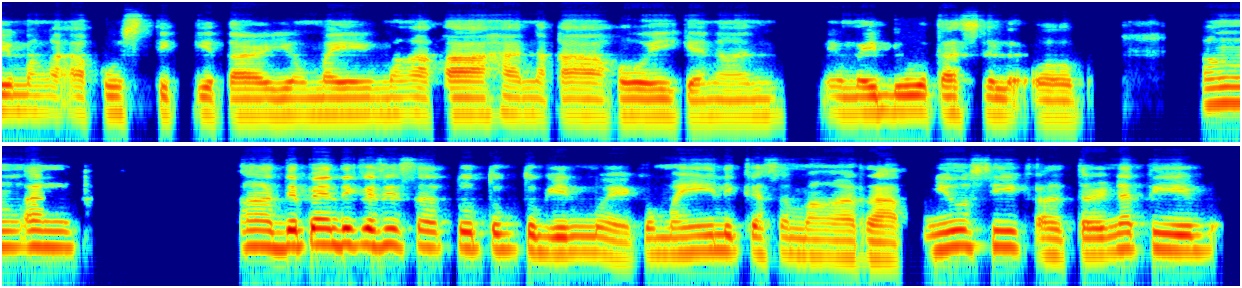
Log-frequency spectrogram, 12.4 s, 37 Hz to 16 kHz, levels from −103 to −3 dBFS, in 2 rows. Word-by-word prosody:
yung 145 -1 -1
mga 135 - -4
acoustic 135 0 -5
guitar, 120 -2 0
yung 125 0 -3
may 125 0 +1
mga 130 0 -4
kaha 130 +1 +2
na 125 - -5
kahoy 120 0 0
ganun. 115 +1 -6 0.2
Yung 135 -1 -7
may 130 +1 +2
butas 140 -1 +1
na 125 - -1
loob 110 -1 -4 0.6
ang, 195 +2 +1 0.2
ang, 205 -1 +3 1.0
ah, 210 -1 +3
depende 225 +2 +7
kasi 220 0 +6
sa 200 -3 0
tutugtugin 180 -4 +1
mo, 160 - -1
eh, 130 -5 -2
kung 150 +2 -5
mahilig 165 +2 0
ka 165 - 0
sa 155 0 -7
mga 140 -2 -3
rock 125 -2 0
music, 200 +2 +1
alternative, 170 +4 +1
140 Hz, 160 wpm, -24 LUFS, 125-175 Hz, 1.0 s, depende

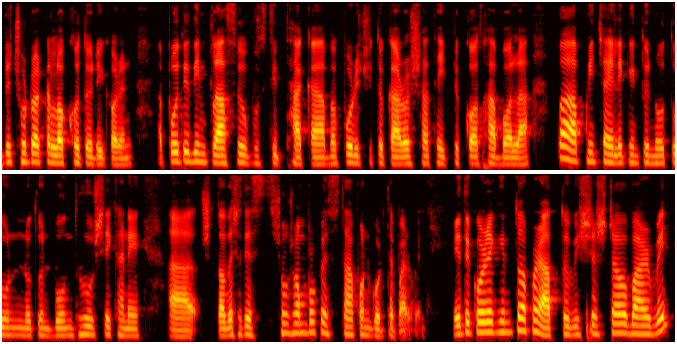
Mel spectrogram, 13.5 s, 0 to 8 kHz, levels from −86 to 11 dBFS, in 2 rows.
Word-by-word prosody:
ছোট 155 0 0
একটা 150 - -2
লক্ষ্য 135 +1 +2
তৈরি 120 -1 -1
করেন। 110 -1 0 0.3
আ - - -5
প্রতিদিন 160 -1 +1
ক্লাসে 135 +1 +5
উপস্থিত 130 +1 -10
থাকা 120 0 +2
বা 125 - -1
পরিচিত 135 -3 -1
কারো 120 0 +5
সাথে 130 -1 -5
একটু - - -11
কথা 125 +2 0
বলা 115 -1 +3 0.3
বা 220 - +5
আপনি 165 -1 -7
চাইলে 145 -1 +2
কিন্তু 140 0 -5
নতুন, 135 +1 -4 0.2
নতুন 125 +1 -5
বন্ধু 130 +2 -4 0.2
সেখানে 130 -3 -3 0.4
আ - - +3 0.4
তাদের 125 +2 +3
সাথে 140 0 0 0.3
সুসম্পর্ক 170 +2 -2 0.2
স্থাপন 140 -1 -1
করতে 120 - -2
পারবেন। - - -6 0.4
এতে 165 - +2
করে 180 0 +7
কিন্তু 185 +2 -4
আপনার 200 -1 +4
আত্মবিশ্বাসটাও 150 +5 -1
বাড়বে 150 0 +3
140 Hz, 170 wpm, -25 LUFS, 125-160 Hz, 0.4 s, করে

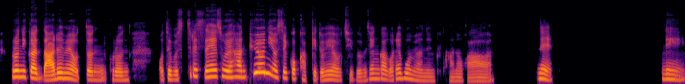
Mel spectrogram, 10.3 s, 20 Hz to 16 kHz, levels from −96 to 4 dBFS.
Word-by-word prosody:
그러니까 250 -5 +5
나름의 195 +7 +5
어떤 155 -3 -2
그런 150 -2 -4 0.5
어떻게 170 - -3
보면 160 - -4
스트레스 275 - -4
해소의 260 -1 +4
한 250 0 0
표현이었을 380 - +4
것 190 -2 -1
같기도 150 -2 -7
해요 160 -3 -3
지금 135 - -11
생각을 190 -3 -5
해 195 - -1
보면은 145 -10 -6
그 - - -33
단어가. 120 -1 -8 0.7
네. 195 -2 -1 1.6
네. 175 -3 -5
180 Hz, 290 characters per minute, -24 LUFS, 150-245 Hz, 1.6 s, 그러니까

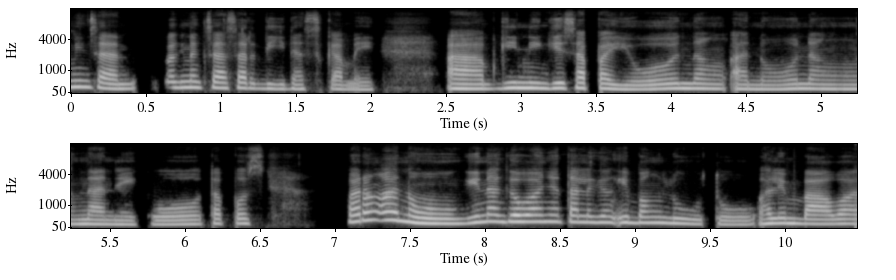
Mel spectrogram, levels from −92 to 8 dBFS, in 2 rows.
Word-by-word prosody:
minsan, 225 -7 0
kapag 250 +1 -2
nagsa-sardinas 215 -6 -2
kami, 175 -3 -6 0.4
um, 200 -1 +3
ginigisa 225 +1 +3
pa 215 -1 -1
yun, 190 +3 +1
ng 205 -2 -1
ano, 185 +1 -2
ng 190 -2 -2
nanay 180 -3 -1
ko. 175 +2 -2
Tapos 205 0 -6 0.6
parang 345 +5 +3
ano 225 - +4
ginagawa 285 +4 +3
niya 290 -1 -2
talagang 260 -2 -1
ibang 245 -1 0
luto, 180 -6 -3
halimbawa 200 -2 +1
205 Hz, 125 wpm, -19 LUFS, 190-240 Hz, 0.6 s, ano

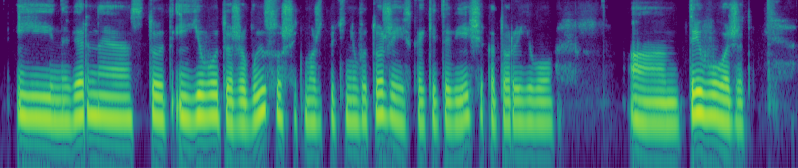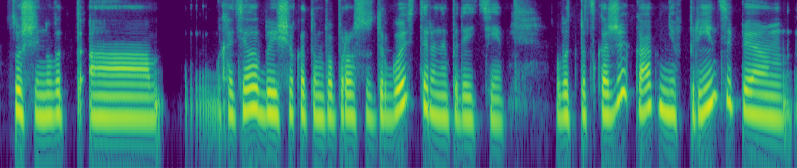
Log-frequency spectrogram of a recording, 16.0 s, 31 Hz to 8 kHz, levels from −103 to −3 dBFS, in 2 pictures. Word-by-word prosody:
и, 170 -2 0
наверное, 165 +1 -1
стоит 160 0 -3
и - - -2
его 175 +2 +1
тоже 140 -3 -2
выслушать. 170 +1 -3
Может 145 -1 -7
быть, 160 - -12
у 155 - -4
него 150 0 -6
тоже 180 +1 -2
есть 145 -3 -7
какие-то 140 0 -7
вещи, 150 +5 -4
которые 145 0 -6
его, 140 -1 -6 0.8
ам, 140 -3 -2
тревожат. 165 -8 +2 0.6
Слушай, 195 -3 +4
ну 175 0 +2
вот, 185 -1 0 0.2
а, 165 -1 +3 0.7
хотела 210 +4 +4
бы 190 -1 +4
ещё 185 +1 +2
к - - -19
этому 175 -1 -1
вопросу 175 +1 0
с - - -8
другой 180 - +5
стороны 210 - 0
подойти. 155 -2 -4 0.5
Вот 175 -1 0
подскажи, 185 - +3
как 230 +4 +2
мне 195 -4 +4
в 170 - -22
принципе, 200 - +2
170 Hz, 145 wpm, -22 LUFS, 150-185 Hz, 0.8 s, другой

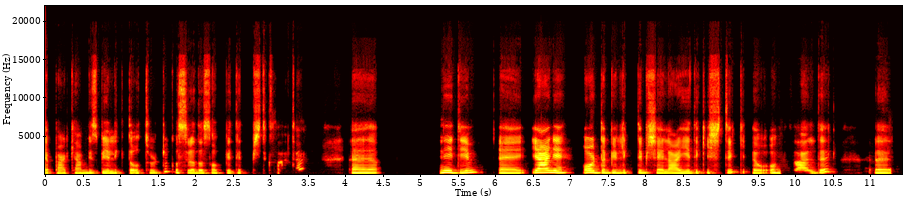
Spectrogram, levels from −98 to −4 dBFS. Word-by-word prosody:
yaparken 180 +1 -4
biz 190 0 -4
birlikte 190 -1 -2
oturduk. 195 - -7
O - - +1
sırada 185 -4 0
sohbet 185 -1 -6
etmiştik 190 - -5 0.9
zaten. 210 - +1
Eee, 205 0 -1 0.8
ne 250 -4 +4
diyeyim, 245 +6 +1 0.3
eee, 205 +3 +1
yani 250 -2 +7
orada 230 -4 +3
birlikte 205 -1 -2
bir - - -6
şeyler 200 -1 +2
yedik, 190 +1 -2
içtik, 280 +10 -2 0.2
o 185 - +2
o 205 +3 -1
güzeldi. 185 - -3 0.6
Eee 205 -1 +1
205 Hz, 125 wpm, -25 LUFS, 190-235 Hz, 0.9 s, yani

